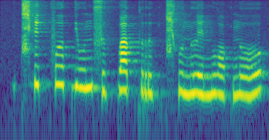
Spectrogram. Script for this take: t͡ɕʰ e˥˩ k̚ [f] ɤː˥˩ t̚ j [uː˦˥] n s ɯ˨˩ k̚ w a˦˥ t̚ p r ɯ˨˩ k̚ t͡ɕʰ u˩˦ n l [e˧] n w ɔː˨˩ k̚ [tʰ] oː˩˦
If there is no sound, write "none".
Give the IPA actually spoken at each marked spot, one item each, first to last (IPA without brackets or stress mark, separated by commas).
f, uː˦˥, e˩˦, n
